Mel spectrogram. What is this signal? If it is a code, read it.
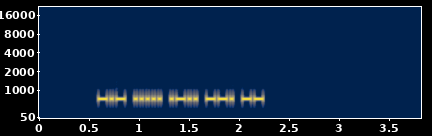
Morse code, heard as a keyed tone, about 40 wpm, 700 Hz. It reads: K5LGM
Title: USA Call Signs - 5 Characters - Repeated 2x - 40wpm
